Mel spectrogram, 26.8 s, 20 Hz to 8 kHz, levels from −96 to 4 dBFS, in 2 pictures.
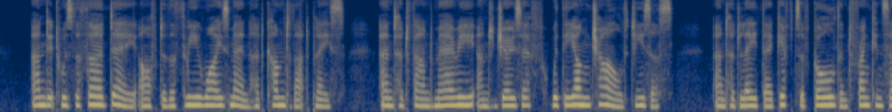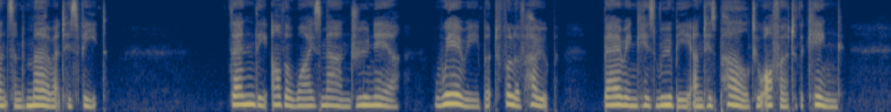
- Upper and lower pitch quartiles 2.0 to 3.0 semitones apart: Yes, narrow, 2.6 semitones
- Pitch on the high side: Yes, high, 200 Hz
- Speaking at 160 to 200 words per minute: No, average, 145 wpm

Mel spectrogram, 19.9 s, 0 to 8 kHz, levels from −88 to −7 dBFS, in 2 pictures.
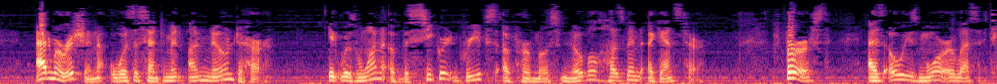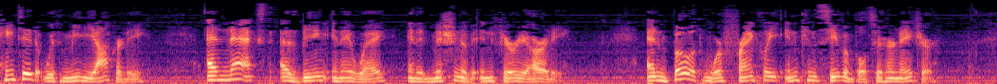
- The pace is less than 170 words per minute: Yes, average, 145 wpm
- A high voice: No, low, 125 Hz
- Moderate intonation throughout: Yes, average, 3.5 semitones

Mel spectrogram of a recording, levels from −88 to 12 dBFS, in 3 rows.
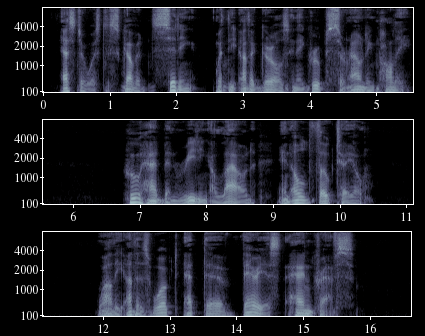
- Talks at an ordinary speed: No, slow, 110 wpm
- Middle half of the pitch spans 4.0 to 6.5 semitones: Yes, wide, 5.4 semitones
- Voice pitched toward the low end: Yes, very low, 85 Hz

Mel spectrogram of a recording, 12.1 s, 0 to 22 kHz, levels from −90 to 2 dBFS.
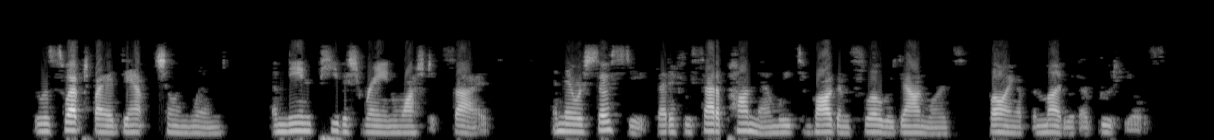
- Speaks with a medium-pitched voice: Yes, medium, 160 Hz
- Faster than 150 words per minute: Yes, average, 190 wpm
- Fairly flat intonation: Yes, narrow, 2.2 semitones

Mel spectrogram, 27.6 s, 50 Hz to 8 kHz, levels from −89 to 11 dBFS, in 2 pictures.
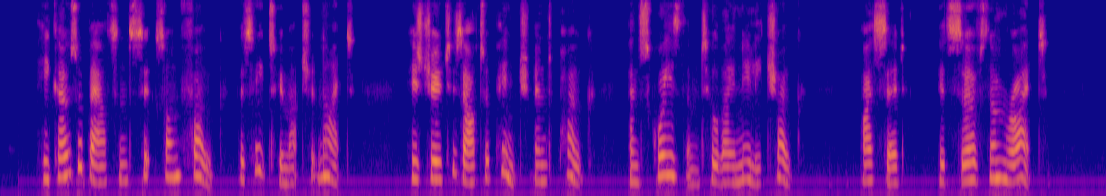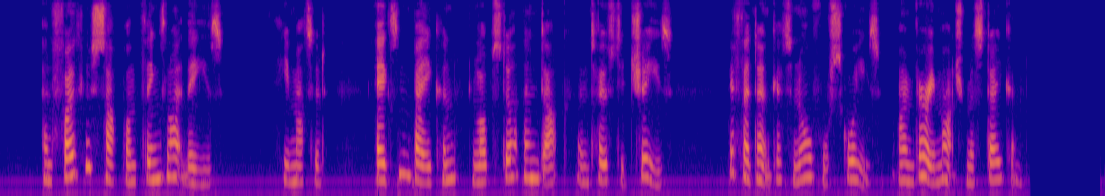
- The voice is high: Yes, high, 220 Hz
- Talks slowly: Yes, slow, 130 wpm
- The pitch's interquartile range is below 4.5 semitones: Yes, average, 3.7 semitones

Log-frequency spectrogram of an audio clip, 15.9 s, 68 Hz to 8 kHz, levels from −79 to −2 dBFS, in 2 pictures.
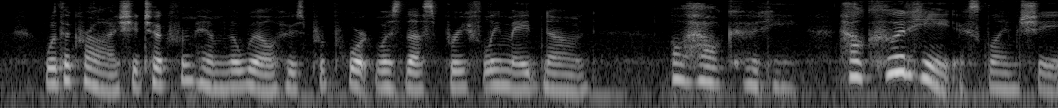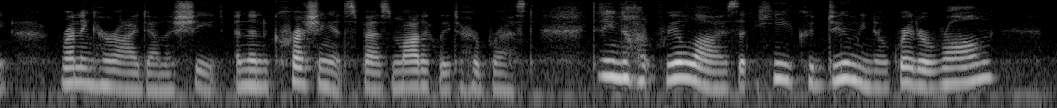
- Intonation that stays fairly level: No, average, 3.7 semitones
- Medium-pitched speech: Yes, medium, 175 Hz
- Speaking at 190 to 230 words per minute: Yes, average, 195 wpm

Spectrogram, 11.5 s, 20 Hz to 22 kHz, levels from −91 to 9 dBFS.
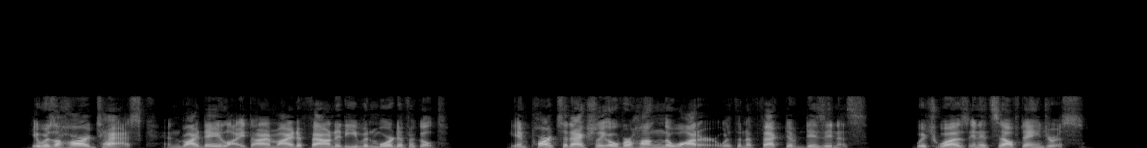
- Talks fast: No, average, 175 wpm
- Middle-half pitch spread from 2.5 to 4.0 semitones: No, average, 4.6 semitones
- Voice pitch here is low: Yes, low, 130 Hz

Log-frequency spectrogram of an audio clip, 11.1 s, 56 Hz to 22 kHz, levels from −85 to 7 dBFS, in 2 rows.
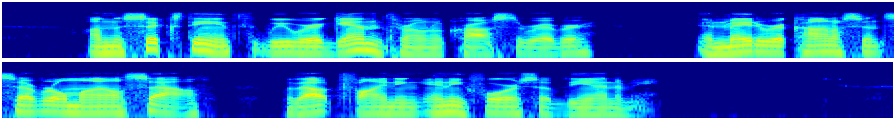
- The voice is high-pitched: No, low, 100 Hz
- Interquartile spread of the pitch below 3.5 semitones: Yes, narrow, 2.6 semitones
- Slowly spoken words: Yes, slow, 130 wpm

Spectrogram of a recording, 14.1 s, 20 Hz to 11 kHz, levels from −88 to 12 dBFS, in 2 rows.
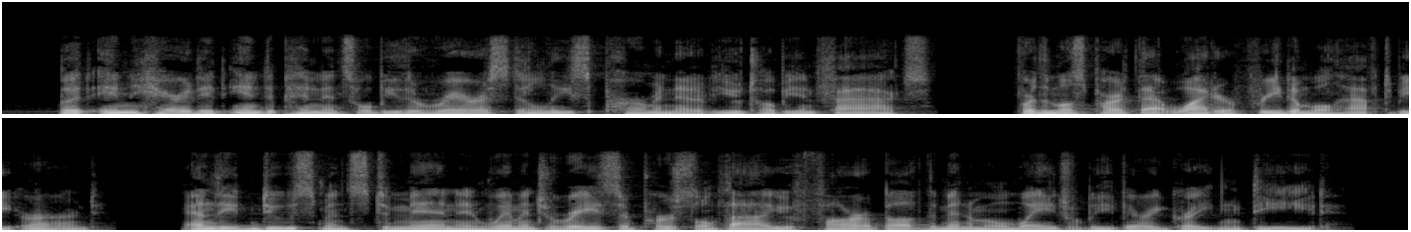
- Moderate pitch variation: No, wide, 5.8 semitones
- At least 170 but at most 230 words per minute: Yes, average, 200 wpm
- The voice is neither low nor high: No, very low, 80 Hz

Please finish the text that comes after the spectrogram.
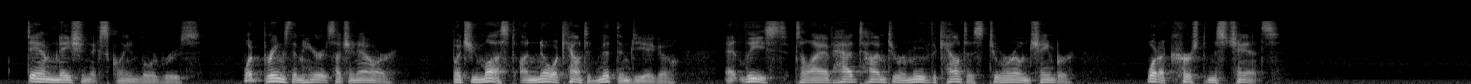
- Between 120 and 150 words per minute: No, average, 165 wpm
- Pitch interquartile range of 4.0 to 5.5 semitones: Yes, average, 4.6 semitones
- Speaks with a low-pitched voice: Yes, low, 100 Hz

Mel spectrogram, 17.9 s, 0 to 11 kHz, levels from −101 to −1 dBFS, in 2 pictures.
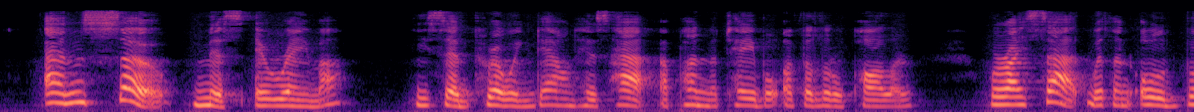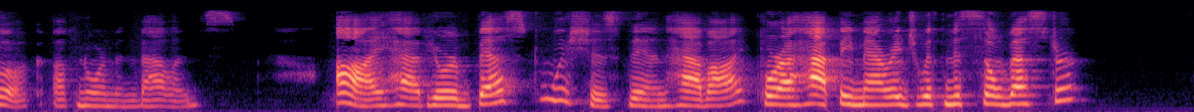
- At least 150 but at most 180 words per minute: No, average, 140 wpm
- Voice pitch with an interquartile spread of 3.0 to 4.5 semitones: Yes, average, 4.1 semitones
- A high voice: Yes, high, 210 Hz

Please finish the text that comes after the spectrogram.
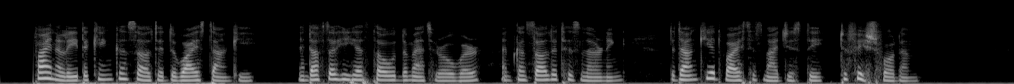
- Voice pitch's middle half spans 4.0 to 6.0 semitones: No, average, 3.6 semitones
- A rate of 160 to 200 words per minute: Yes, average, 165 wpm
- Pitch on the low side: No, high, 195 Hz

